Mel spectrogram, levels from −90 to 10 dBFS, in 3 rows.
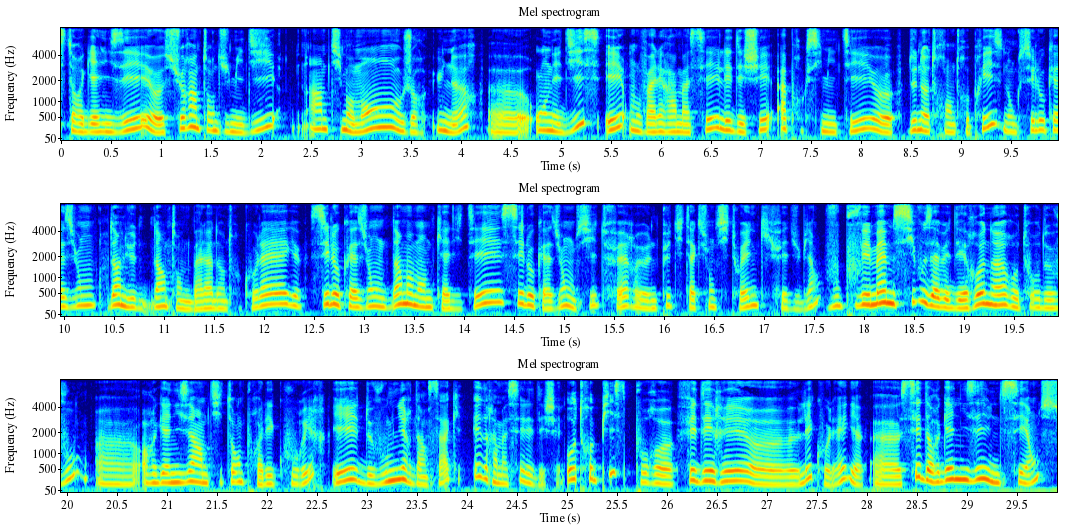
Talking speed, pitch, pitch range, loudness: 205 wpm, 205 Hz, 170-235 Hz, -22 LUFS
